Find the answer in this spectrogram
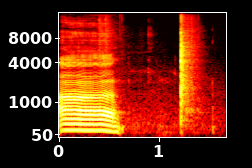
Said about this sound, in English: First of all, wait, man. I just saw you clapping, so I'm going to clap.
